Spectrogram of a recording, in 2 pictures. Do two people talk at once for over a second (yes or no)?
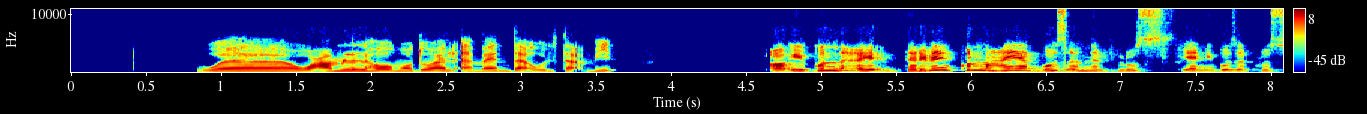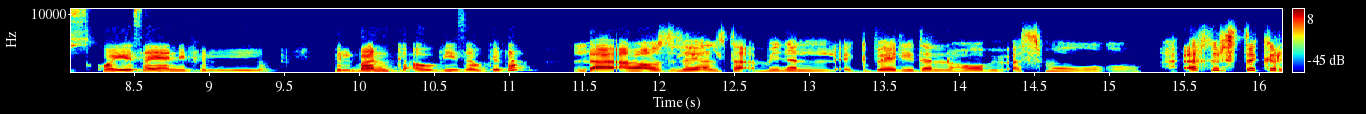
no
